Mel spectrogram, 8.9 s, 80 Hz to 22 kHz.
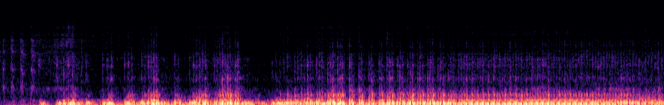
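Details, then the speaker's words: K24-powered car with large injectors on stock ECU: engine catches and settles into uneven, lumpy putter with irregular chop like a motorcycle; rough idle, possible misfire, injectors to be swapped to stock to rule out. "the misfire sound or whatever this choppiness that it has. It sounds like a motorcycle to be honest with you guys."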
